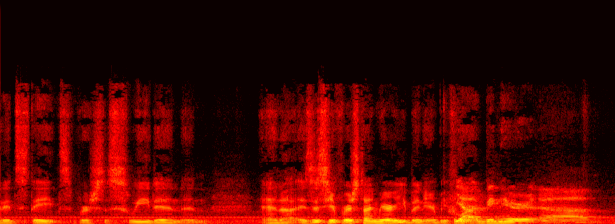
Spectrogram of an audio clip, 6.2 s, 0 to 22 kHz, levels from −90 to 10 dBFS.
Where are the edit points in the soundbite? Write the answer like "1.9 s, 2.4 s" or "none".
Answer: none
